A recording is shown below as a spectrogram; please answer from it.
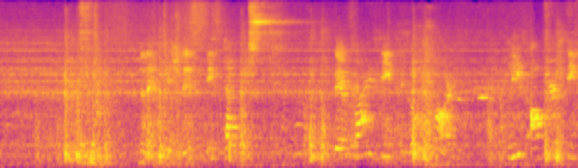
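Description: Commuter train running along the track, heard from inside the driver's cab, with a recorded on-board passenger announcement playing over the running noise.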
